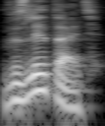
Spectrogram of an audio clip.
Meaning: 1. to fly up, to soar, to take off, to take wing 2. to zoom
- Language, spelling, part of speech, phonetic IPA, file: Russian, взлетать, verb, [vz⁽ʲ⁾lʲɪˈtatʲ], Ru-взлетать.ogg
